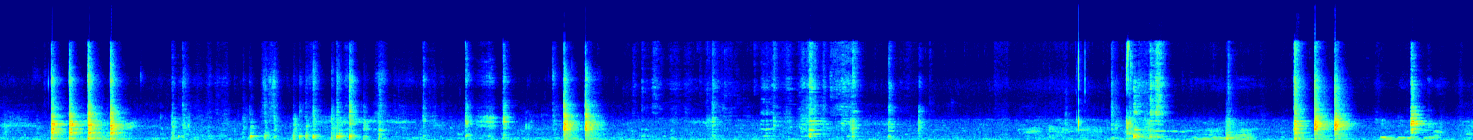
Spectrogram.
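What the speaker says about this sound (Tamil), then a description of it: "ஆமாம், இப்போ நம்ம இந்த மசாலா போட்டுப்போம்," Masala being stirred into boiling meat curry in a pot, with repeated sharp metallic clinks and scrapes of a spoon against the pot over a low simmering background, near and fairly loud, plus brief bits of voice.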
